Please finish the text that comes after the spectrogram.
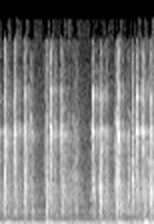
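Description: Rapid, uneven keystrokes on a computer keyboard while code is being typed, close and moderately loud, with short pauses between bursts of clicks and no talking.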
